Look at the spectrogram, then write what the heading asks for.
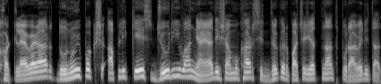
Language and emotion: Goan Konkani, neutral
